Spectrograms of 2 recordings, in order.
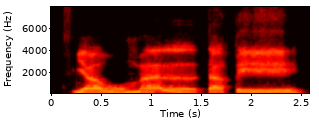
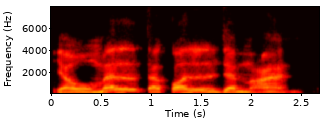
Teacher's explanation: Jadi yang baca tadi sengaja berhenti pada yaumal taqa untuk tunjukkan di situ ada bacaan imalah. Kalau kita yaumal taqi imalah, dan kalau kita sambung maka hilanglah imalah tersebut.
